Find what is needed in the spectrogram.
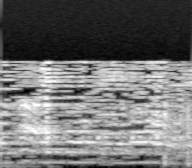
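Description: Devotional chanting: voices holding long sung notes.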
